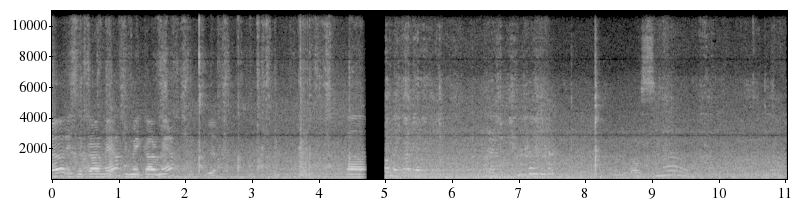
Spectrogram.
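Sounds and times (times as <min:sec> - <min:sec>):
spoon stirring caramel: 0:00.0 - 0:04.3.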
